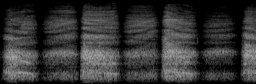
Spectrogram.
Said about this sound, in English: panted wildly.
